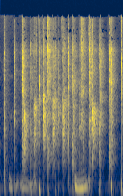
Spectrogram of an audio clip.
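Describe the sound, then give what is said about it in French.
Fairly loud hand clapping, around a dozen uneven claps in a loose rhythm, with brief voices sounding underneath partway through. “Applaudissez-le, s'il vous plaît, de chez vous.”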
